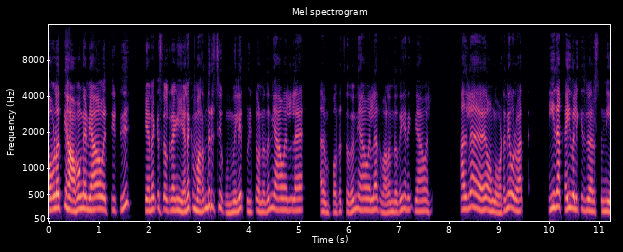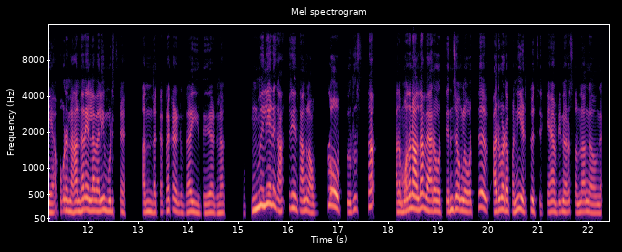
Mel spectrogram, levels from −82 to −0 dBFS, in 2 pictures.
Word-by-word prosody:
அவ்வளத்தையும் 245 +2 +6
அவங்க 230 +5 +4
ஞாபகம் 230 +1 +5
வச்சுட்டு 210 +2 -6 0.5
எனக்கு 225 +4 0
சொல்றாங்க. 210 0 +1
எனக்கு 245 +4 0
மறந்துருச்சு. 255 +6 -1
உண்மையிலயே 185 +9 0
குளித்தோண்டுனதும் 190 +4 -3
ஞாபகம் 215 -1 +1
இல்ல, 205 0 -1 0.5
அது 185 - -1 0.2
புதைச்சதும் 190 +4 -4
ஞாபகம் 215 0 0
இல்ல, 215 - 0
அது 195 - -13
வளர்ந்ததும் 180 +6 -2
எனக்கு 220 +2 -7
ஞாபகம் 195 0 -2
இல்ல. 180 - -21 0.6
அதுல 230 +4 +1 0.3
அவங்க 195 -3 0
உடனே 215 +9 -1
ஒரு 210 - +1
வார்த்தை, 200 - -5 0.4
"நீ 235 - +1
தான் 275 - +4
கை 220 - +4
வலிக்குதுன்னு 215 -3 0
வேற 190 - -2
சொன்னியே, 190 -2 0
அப்ப - - -17
கூட 205 - +2
நான் 190 +2 +2
தானே 220 +1 +4
எல்லா 200 0 +3
வேலையும் 205 +1 +1
முடிச்சேன். 185 -3 -5 0.4
அந்த 185 -2 -1
கருணக்கிழங்கு 190 -1 -4
தான் 185 0 +2
இது" 160 +1 -7
அப்படின்னா. 165 +1 -5 0.6
உண்மையிலயே 300 +8 +6
எனக்கு 270 -11 0
ஆச்சரியம் 245 0 -3
தாங்கல. 195 -1 +1
அவ்வளோ 230 - -3 0.3
பெருசா! 225 +9 -3 0.5
"அத 180 - 0
மொத 210 - +4
நாள் 235 +1 +7
தான் 250 -4 +2
வேற 195 0 +3
ஒரு 185 - -10
தெரிஞ்சவங்களை 215 -1 +2
விட்டு 265 +10 -4 0.3
அறுவடை 210 -1 +2
பண்ணி 195 +6 0
எடுத்து 200 +2 -2
வச்சிருக்கேன்" 175 +1 -5
அப்படீன்னு 180 +1 -2
வேற 185 +1 -6
சொன்னாங்க 180 +2 -2
அவங்க. 160 0 -5
205 Hz, 175 wpm, -23 LUFS, 185-225 Hz, 0.6 s, நாள்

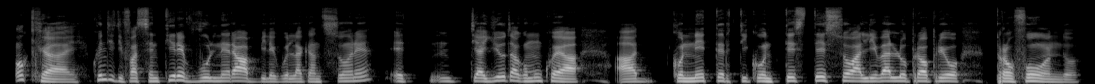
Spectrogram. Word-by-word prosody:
Okay. 120 - 0
Quindi 215 -1 -2
ti 145 - -5
fa 150 +3 0
sentire 150 +7 0
vulnerabile 150 -2 0
quella 130 0 -3
canzone 150 - -4
e 145 0 -6
t - - -32
uhm, 145 -1 -10
ti 160 - -5
aiuta 170 +5 +1
comunque 155 0 +1
a 125 -1 +5 0.3
ad 130 +2 +1 0.2
connetterti 155 +1 0
con 140 -1 0
te 165 +1 +1
stesso 170 +1 0
a 155 - +6
livello 155 +2 +2
proprio 150 0 +2 0.3
profondo. 130 -6 +1
150 Hz, 130 wpm, -24 LUFS, 135-160 Hz, 0.3 s, a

